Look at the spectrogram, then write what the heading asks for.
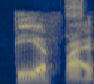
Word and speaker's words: deified: says it says no not defy not defied i'm saying deified i'm saying it wrong deified kings in egypt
